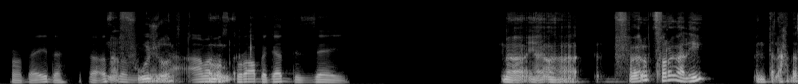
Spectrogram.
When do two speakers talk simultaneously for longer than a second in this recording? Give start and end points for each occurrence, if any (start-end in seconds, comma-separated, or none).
1.1-2.4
